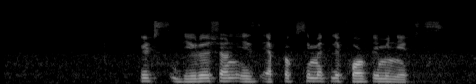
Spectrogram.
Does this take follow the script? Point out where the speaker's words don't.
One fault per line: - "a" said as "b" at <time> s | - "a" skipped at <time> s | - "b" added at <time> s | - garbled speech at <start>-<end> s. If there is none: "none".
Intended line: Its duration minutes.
- "is approximately forty" added at 2.4 s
